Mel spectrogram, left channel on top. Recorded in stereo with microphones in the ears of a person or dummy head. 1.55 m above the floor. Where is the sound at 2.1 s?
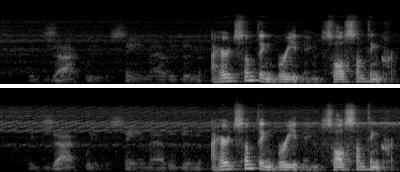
10° right (ahead or behind), 0.6 m.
